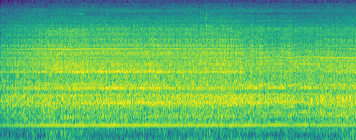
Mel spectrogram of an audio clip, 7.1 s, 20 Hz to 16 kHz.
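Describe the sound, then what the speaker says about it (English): A drill fitted with a sanding attachment grinds corrosion off a Kawasaki ZX10 motorcycle part, giving a steady, loud, continuous whir and abrasive hiss that holds unbroken throughout with no talking. "I need to take this outside and sand all this corrosion away"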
